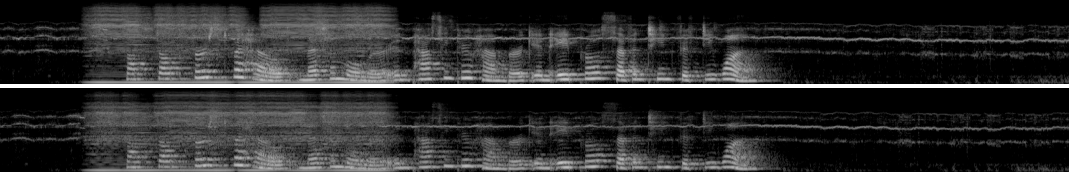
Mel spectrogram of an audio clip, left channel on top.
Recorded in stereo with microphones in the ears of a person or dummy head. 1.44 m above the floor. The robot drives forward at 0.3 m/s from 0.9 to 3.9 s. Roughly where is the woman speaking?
Centre.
